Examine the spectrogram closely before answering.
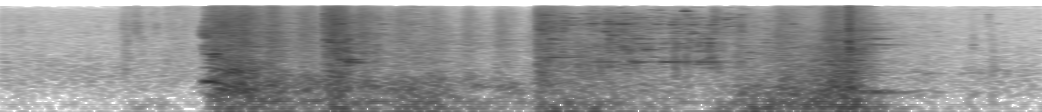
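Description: A heavy axe whooshes through the air in quick swings.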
